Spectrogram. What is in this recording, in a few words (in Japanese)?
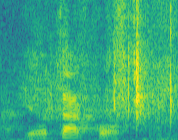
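"yotako", 南山形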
